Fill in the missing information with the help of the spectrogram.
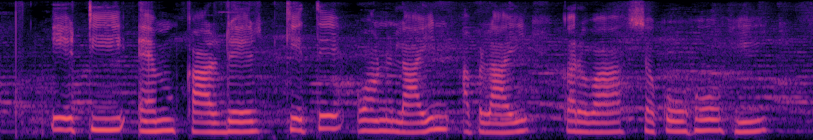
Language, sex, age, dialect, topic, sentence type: Magahi, female, 18-24, Northeastern/Surjapuri, banking, question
